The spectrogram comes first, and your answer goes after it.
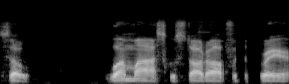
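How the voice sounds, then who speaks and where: A man with an American accent speaks at a very deep, low pitch and a moderate pace. The sound is dry and close with no echo. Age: 40s. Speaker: retired basketball player. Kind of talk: casual chat.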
